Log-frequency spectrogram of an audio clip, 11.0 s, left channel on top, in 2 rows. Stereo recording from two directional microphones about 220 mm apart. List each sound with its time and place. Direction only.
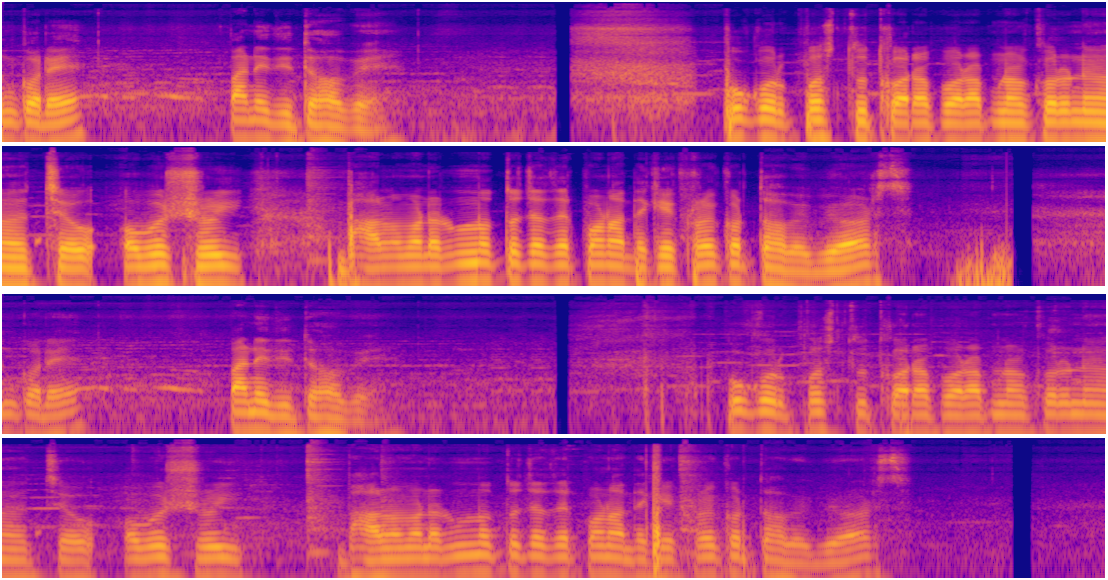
0.1 s speech: 30° left (ahead or behind)
2.9 s a sound: 35° left (ahead or behind)
4.2 s speech: 30° left (ahead or behind); by 9.3 s 50° left (ahead or behind)
9.3 s speech: 30° left (ahead or behind)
